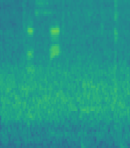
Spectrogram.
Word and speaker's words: köszi: Or thanks means köszi. Kusi. Yeah. Yeah, that's Kusi. correct. It's like kissing.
